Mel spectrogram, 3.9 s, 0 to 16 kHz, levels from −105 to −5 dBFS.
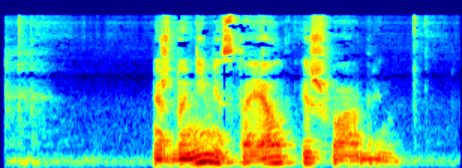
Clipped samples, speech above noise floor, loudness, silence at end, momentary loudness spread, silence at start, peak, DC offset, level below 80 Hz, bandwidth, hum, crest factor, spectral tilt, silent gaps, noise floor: under 0.1%; 41 dB; -16 LUFS; 0.55 s; 15 LU; 0.15 s; -2 dBFS; under 0.1%; -54 dBFS; 12 kHz; none; 16 dB; -5 dB/octave; none; -56 dBFS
